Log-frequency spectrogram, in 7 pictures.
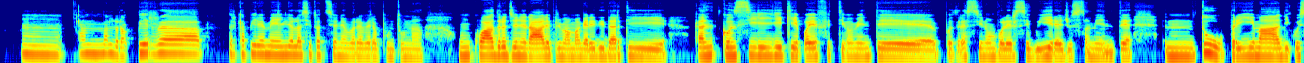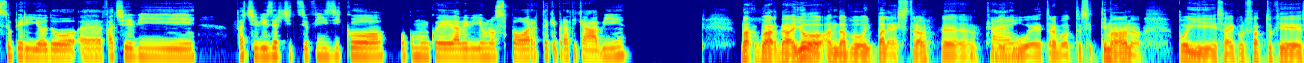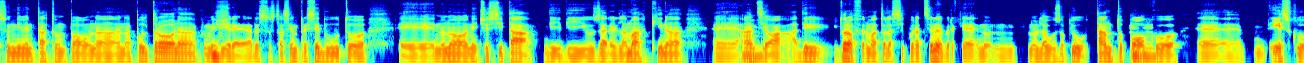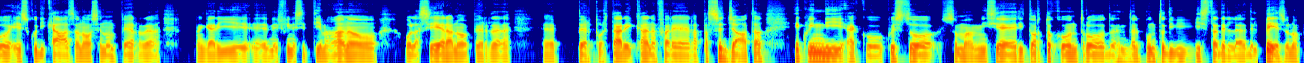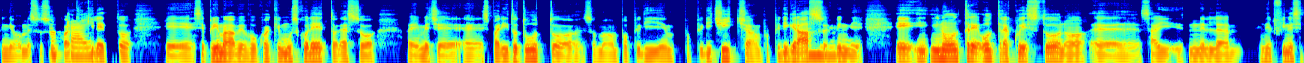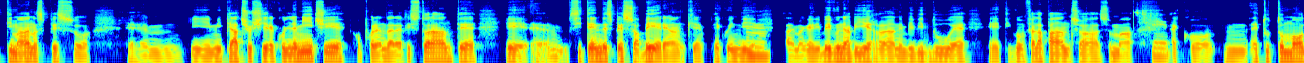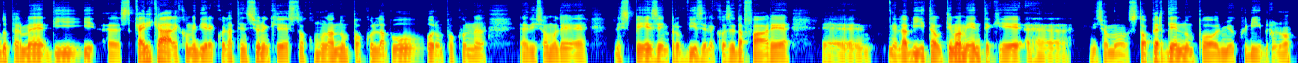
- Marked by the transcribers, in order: tongue click; chuckle; other background noise
- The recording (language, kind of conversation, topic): Italian, advice, Bere o abbuffarsi quando si è stressati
